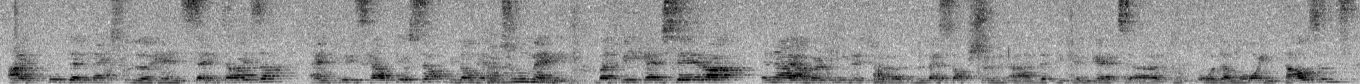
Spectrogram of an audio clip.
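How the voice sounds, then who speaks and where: A woman giving church announcements in halting English with many fillers, in a small church hall. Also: medium pitch, darkish tone. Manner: halting, many fillers, non-native phrasing. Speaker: personal ministries leader. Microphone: far from the mic. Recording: echoey hall, distant mic with background noise.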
